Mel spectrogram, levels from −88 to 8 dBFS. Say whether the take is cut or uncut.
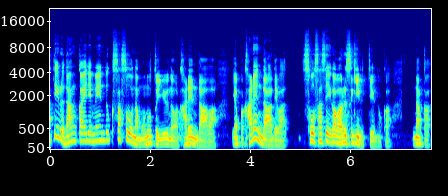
uncut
